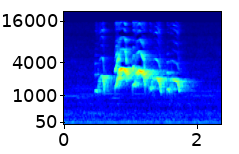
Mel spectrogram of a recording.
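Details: Pet cockatiel that has learned to say "Hare Krishna" gives a single loud, harsh, chattering squawk lasting about a second and a half. The call is bright and buzzy, with no other sounds beyond quiet room noise.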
